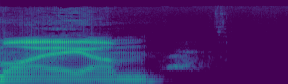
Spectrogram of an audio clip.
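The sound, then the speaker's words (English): A dog barks at a home podcaster's house: one loud, drawn-out, tonal bark lasting under a second, followed by a brief fainter yelp, then quiet. No one talks. “That's the background chorus of the home podcaster.”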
